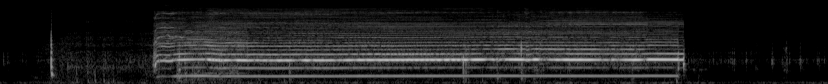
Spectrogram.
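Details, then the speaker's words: FMS F4U Corsair 1.7 m RC plane: steady mid-pitched electric buzz for about five seconds, then an abrupt cutoff as the flap servo settles at a certain position and buzzes; servo buzzing. "that's the flap servo that's the flap servo listen to it when it closes see it's just the flap servo it just got into a certain spot where it was wanting to it was wanting to uh sit there and make that noise"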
